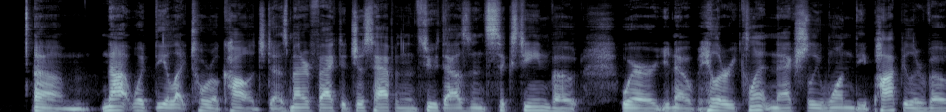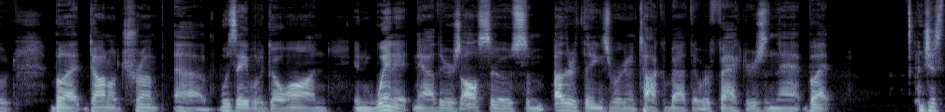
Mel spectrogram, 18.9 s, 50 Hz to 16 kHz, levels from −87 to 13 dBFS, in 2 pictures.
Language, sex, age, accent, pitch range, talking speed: English, male, 30-49, American, 95-110 Hz, 180 wpm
